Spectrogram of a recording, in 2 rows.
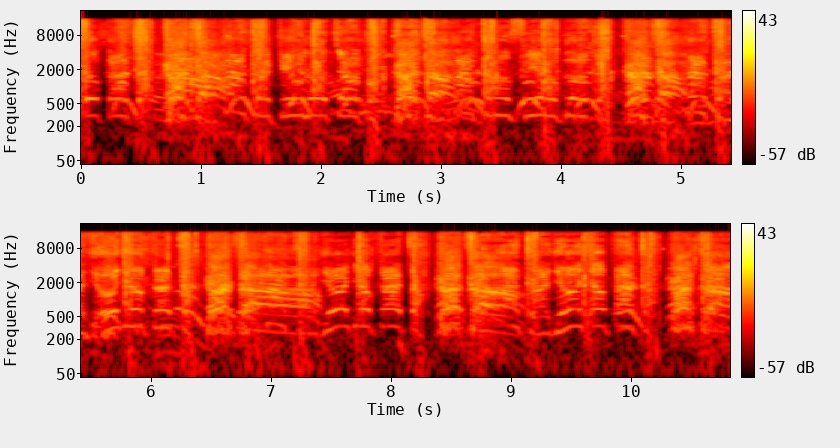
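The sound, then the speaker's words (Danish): Around sixty helpers on a Kilimanjaro charity climb chant and sing together halfway up the mountain. A loud, continuous group of voices sings in a strong, repeating rhythm with call-like phrases throughout. “Det er alle de hjælpere, der er omkring 60 hjælpere med hele holdet, som jo skal til tops på Kilimanjaro til fordel for Børneulykkesfonden.”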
